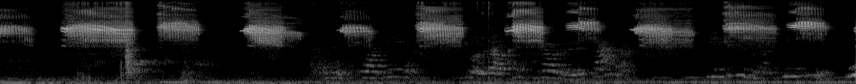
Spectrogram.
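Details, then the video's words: Young Oriental magpie-robins in the nest give a steady run of short, rasping, high-pitched hiss-like calls, roughly one per second, with faint murmuring voices in the background. "Tiếng Chim Chích Chòe Than Non Kêu Hay Nhất"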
